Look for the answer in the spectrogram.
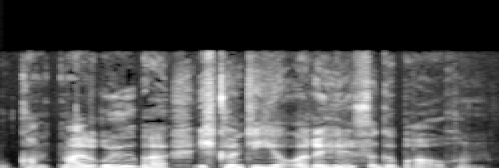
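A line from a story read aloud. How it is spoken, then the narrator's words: Called out. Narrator (German): rief er seinen Brüdern zu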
